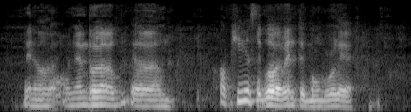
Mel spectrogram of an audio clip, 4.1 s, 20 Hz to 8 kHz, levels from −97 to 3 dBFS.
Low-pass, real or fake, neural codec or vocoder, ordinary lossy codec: 7.2 kHz; fake; codec, 24 kHz, 1.5 kbps, HILCodec; none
